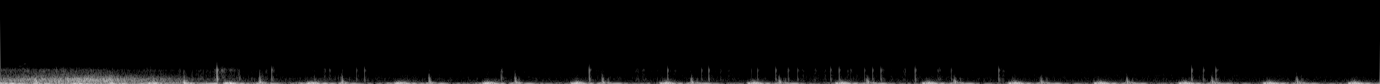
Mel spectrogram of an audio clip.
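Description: Regular low heartbeats at about 69 a minute under a faint steady hum; a normal heartbeat during a held breath.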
